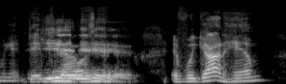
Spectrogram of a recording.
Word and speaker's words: Canales: I was like, how do you pronounce his name again? Dave Canales.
